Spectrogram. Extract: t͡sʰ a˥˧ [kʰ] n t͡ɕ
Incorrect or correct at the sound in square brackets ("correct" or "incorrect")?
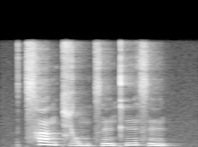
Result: incorrect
